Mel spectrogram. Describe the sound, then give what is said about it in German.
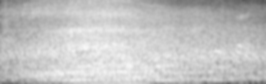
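Loud car traffic roars past in a town near a lakeside underpass, a broad engine rush swelling to a peak and then easing back down, with no voices. “Die Autos sind laut”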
